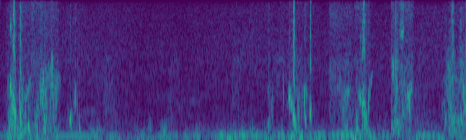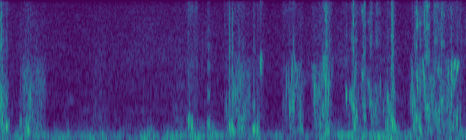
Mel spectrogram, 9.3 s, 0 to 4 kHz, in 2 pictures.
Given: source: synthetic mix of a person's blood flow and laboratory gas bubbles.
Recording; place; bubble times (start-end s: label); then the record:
Doppler ultrasound of blood flow; subclavian vein
0.04-0.60 s: bubbles
0.67-0.82 s: bubbles
2.66-2.75 s: bubbles
2.79-3.15 s: bubbles
3.27-3.73 s: bubbles
3.91-4.20 s: bubbles
4.41-4.79 s: bubbles
4.84-5.12 s: bubbles
6.50-6.63 s: bubbles
6.71-6.78 s: bubbles
6.89-7.33 s: bubbles
7.48-7.71 s: bubbles
7.77-8.02 s: bubbles
8.08-8.66 s: bubbles
8.73-9.30 s: bubbles
From the record:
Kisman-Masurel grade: 333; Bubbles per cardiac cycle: rolling drumbeat, 9 or more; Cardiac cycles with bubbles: 50 to 99%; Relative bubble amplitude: loud (0.450 to 0.775); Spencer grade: 3 (all of the cardiac periods contain showers or single bubble signals, but not dominating or overriding the cardiac motion signals); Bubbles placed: anywhere in the cardiac cycle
